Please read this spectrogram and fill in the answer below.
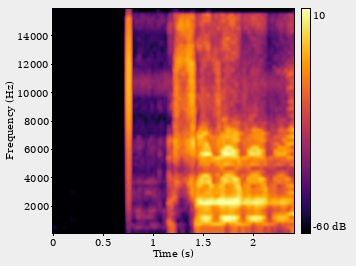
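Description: Silence broken by a single click, then a toddler girl's voice starts singing a naat into a microphone, holding one long high note from about a second in.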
